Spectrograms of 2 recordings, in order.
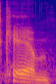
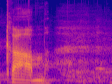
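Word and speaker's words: Kamla: It's cam, right? Cam as opposed to calm.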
